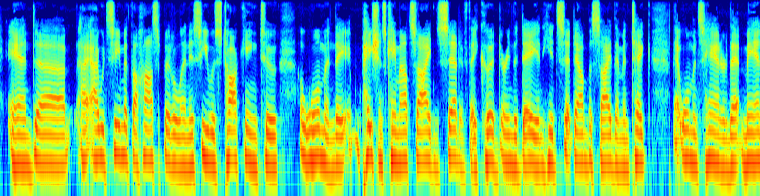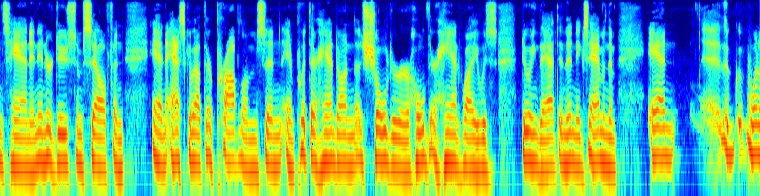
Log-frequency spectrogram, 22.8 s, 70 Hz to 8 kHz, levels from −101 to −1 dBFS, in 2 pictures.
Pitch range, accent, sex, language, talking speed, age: 145-175 Hz, American, male, English, 200 wpm, 50-69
